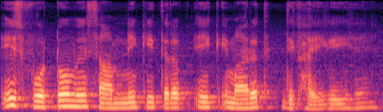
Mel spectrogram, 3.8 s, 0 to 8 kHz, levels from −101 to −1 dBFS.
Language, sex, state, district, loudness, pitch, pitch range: Hindi, male, Uttar Pradesh, Lucknow, -18 LUFS, 135 Hz, 125-145 Hz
